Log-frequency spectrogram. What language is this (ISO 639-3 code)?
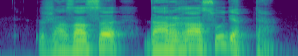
kaz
